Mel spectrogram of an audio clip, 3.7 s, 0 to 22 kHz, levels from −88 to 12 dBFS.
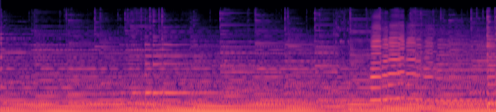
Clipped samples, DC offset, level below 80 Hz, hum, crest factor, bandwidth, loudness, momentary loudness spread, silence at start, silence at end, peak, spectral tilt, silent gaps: under 0.1%; under 0.1%; -24 dBFS; none; 14 dB; 14.5 kHz; -22 LUFS; 4 LU; 0 s; 0 s; -6 dBFS; -6.5 dB/octave; none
